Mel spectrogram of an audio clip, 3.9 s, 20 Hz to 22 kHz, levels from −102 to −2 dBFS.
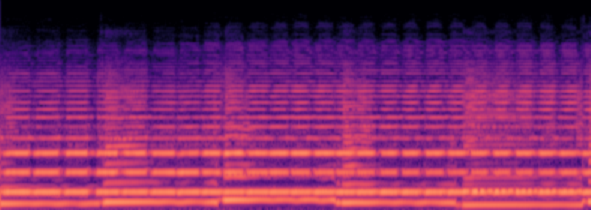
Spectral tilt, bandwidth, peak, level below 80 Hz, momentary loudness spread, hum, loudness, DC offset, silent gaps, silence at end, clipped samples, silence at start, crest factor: -6.5 dB/octave; 9.8 kHz; -12 dBFS; -68 dBFS; 2 LU; none; -26 LUFS; under 0.1%; none; 0 s; under 0.1%; 0 s; 12 dB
